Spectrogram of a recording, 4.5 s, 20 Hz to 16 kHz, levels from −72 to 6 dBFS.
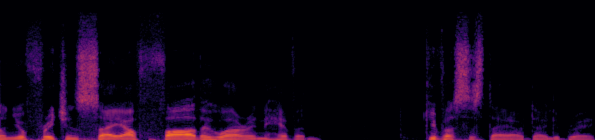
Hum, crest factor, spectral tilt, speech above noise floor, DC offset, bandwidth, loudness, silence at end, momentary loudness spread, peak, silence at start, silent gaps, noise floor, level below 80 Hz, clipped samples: none; 18 dB; -5 dB/octave; 45 dB; under 0.1%; 15 kHz; -28 LUFS; 0 s; 14 LU; -10 dBFS; 0 s; none; -73 dBFS; -54 dBFS; under 0.1%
